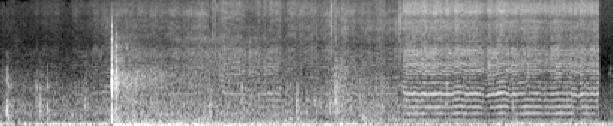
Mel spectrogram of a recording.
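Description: Low rumble with a sharp bang about a second in, then a housefly buzzing in flight for about two seconds, wavering slightly, stopping as it lands.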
